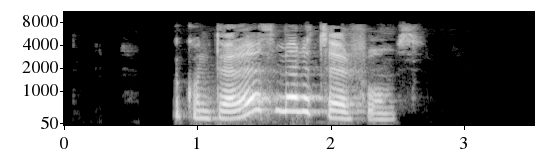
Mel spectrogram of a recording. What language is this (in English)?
Kabyle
